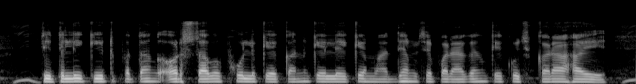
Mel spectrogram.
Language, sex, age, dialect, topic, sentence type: Magahi, male, 25-30, Western, agriculture, statement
